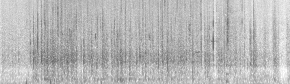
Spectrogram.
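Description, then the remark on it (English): Droppings from a flock of great-tailed grackles patter irregularly on a car with sharp little taps, a few louder smacks, over a steady hissing wash of flock chatter. “You can hear the blackbird rain hitting my car in this recording near a flock of great-tailed grackles.”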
